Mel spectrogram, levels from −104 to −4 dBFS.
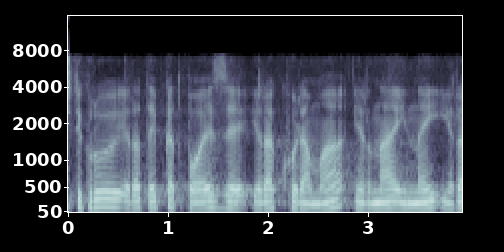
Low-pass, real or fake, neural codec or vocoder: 7.2 kHz; real; none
